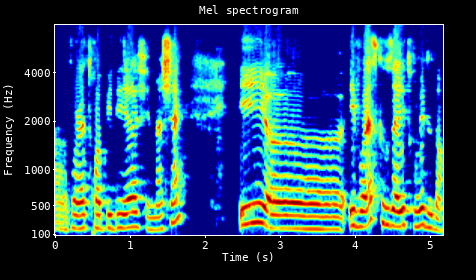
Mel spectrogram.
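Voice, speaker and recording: A woman with a normal speaking voice talks at a medium pitch and a fairly slow pace, with ordinary pitch variation. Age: 40s. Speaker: copywriter. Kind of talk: casual interview.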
